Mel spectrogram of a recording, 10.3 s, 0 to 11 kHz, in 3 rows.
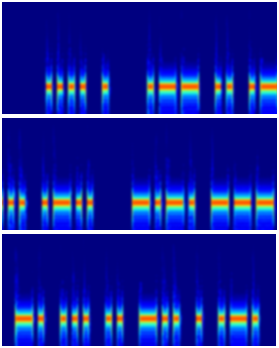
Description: Morse code, heard as a keyed tone, about 17 wpm, 700 Hz. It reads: HE WILL CONSIDER
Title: Sentences from Top 1000 Words - Review Part 4 - 17wpm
